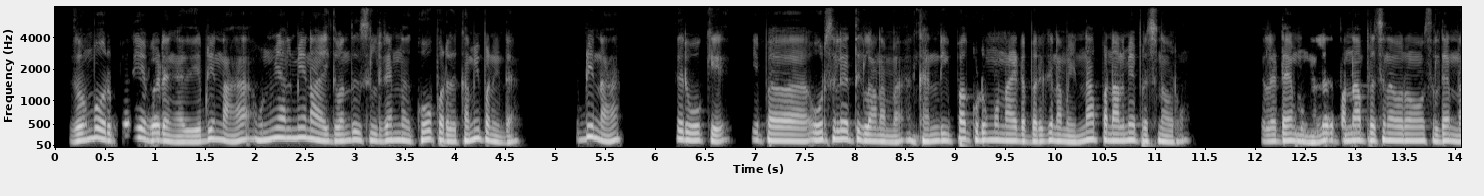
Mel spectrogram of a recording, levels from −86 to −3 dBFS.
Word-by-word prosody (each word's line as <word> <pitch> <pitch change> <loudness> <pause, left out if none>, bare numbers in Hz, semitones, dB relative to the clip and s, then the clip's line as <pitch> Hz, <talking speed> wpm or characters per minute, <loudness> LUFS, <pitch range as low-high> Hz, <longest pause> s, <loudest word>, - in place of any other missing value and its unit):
இது 130 - -5
ரொம்ப 185 +5 0
ஒரு 155 - -1
பெரிய 250 -5 -2
வேர்டுங்க 145 -6 +1
அது 120 - +1
எப்படின்னா, 170 0 0 0.3
உண்மயாலுமே 200 +4 +2
நான் 155 -5 +2
இது 145 - -3
வந்து 155 +4 0
சில 155 -3 -1
டைம் 160 +1 +1 0.2
கோவப்படுறது 165 -6 +1
கம்மி 170 +6 +3
பண்ணிட்டேன். 125 -2 -1 0.6
எப்படின்னா, 175 - +1 0.7
சரி, 175 -2 +2
ஓகே. 145 -3 -1 0.4
இப்ப 150 -1 -4 0.5
ஒரு 165 - +2
சில 180 -1 +3
எடுத்துக்கலாம் 145 -5 +1
நம்ம 120 -1 -1 0.3
கண்டிப்பா 140 +3 +1
குடும்பம் 160 -1 +1
ஆயிட்ட 140 -1 +1
பிறகு 135 +3 +1
நம்ம 130 -3 +1
என்ன 155 +6 +2
பண்ணாலுமே 150 0 +2
பிரச்சனை 135 +1 0
வரும். 130 +5 -6 0.7
சில 135 +1 -2
டைம் 150 -1 +2
நல்லது 155 +7 +1
பண்ணா 150 +1 +2
பிரச்சனை 155 +1 +2
வரும். 145 0 +1
சில 140 - -2
டைம் 140 -4 +1
150 Hz, 175 wpm, -23 LUFS, 140-165 Hz, 0.7 s, கம்மி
